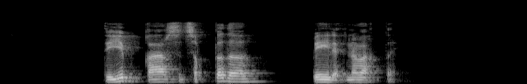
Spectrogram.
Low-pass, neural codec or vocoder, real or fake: 7.2 kHz; none; real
